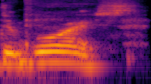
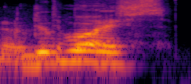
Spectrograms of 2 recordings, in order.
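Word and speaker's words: Du Bois: They pronounce it the boys. The honor was all there. Boyce. I never boys.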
